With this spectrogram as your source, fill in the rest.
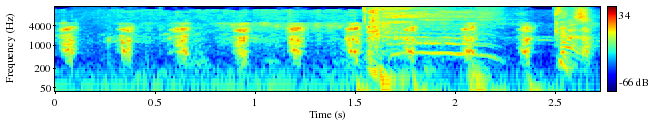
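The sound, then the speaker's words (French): A kangaroo call: a steady run of short, husky chuffing grunts, then a louder rasping, wavering cry midway, followed by a few more quick grunts. “Attention, mesdames et messieurs, voici le cri du kangourou.”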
